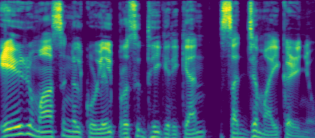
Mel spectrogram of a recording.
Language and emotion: Malayalam, neutral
